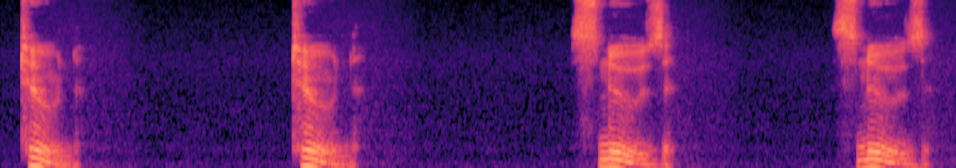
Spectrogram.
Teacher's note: made with the tip of the tongue and the front part of the roof of the mouth just behind the teeth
